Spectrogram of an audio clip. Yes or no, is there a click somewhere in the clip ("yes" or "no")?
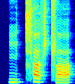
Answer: no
